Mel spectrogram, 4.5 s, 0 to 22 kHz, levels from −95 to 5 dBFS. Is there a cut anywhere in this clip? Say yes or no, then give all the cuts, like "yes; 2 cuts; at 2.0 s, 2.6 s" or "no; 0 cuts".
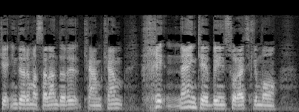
no; 0 cuts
